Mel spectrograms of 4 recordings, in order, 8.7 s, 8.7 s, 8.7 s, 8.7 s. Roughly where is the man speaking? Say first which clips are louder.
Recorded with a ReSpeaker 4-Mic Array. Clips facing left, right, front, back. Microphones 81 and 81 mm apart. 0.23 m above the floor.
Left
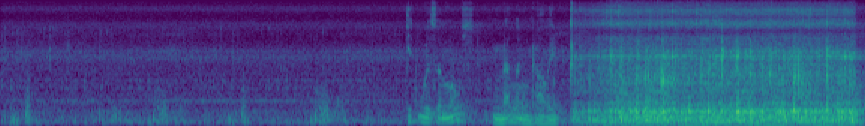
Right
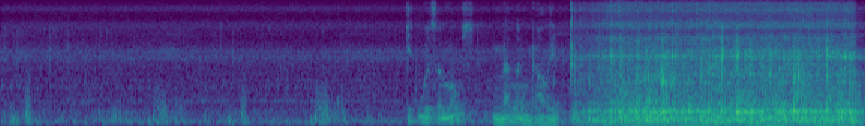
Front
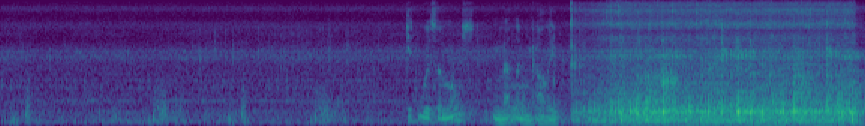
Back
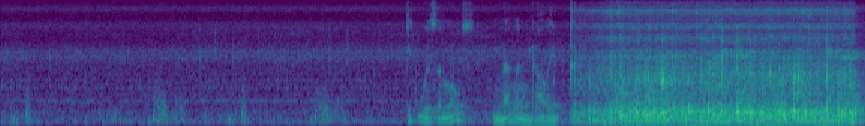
Even, even; behind left.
